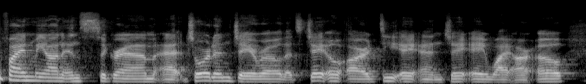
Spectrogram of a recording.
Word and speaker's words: Jordan Jayro: me on instagram at jordanjro that's j-o-r-d-a-n-j-a-y-r-o it rhymes with j-lo don't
